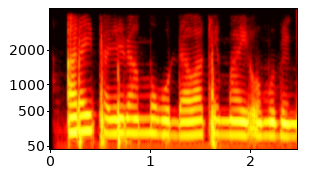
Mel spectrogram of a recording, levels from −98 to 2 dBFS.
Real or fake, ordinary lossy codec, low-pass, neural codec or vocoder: real; none; 3.6 kHz; none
